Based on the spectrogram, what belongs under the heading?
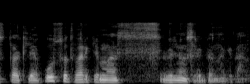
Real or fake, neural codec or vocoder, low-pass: real; none; 7.2 kHz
